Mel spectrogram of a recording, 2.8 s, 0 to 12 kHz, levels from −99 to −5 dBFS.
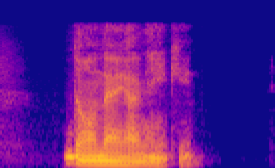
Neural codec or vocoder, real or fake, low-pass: codec, 16 kHz, 0.5 kbps, FunCodec, trained on LibriTTS, 25 frames a second; fake; 7.2 kHz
